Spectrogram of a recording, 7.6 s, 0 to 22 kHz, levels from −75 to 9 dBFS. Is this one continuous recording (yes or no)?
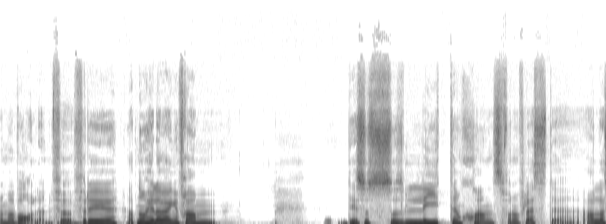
no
